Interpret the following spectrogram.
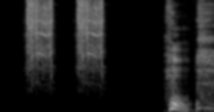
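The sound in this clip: Camera shutter clicks as photos are taken of a posing subject: two evenly spaced, crisp clicks, each with a short whirr, then a voice begins speaking.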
